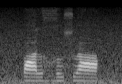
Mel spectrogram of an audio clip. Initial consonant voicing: voiceless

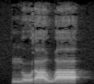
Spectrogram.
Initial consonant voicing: voiced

